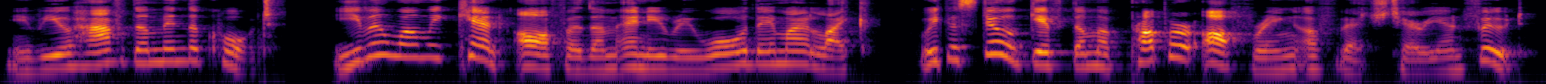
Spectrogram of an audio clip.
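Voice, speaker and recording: A woman's voice: medium pitch, big pitch swings, a little fast, hardly any pauses, fairly bright tone. Woman voicing an imperious, emotional storybook king. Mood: chiding. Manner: grand, formal, commanding. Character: distraught, pleading, imperious king. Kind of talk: audio drama character acting.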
